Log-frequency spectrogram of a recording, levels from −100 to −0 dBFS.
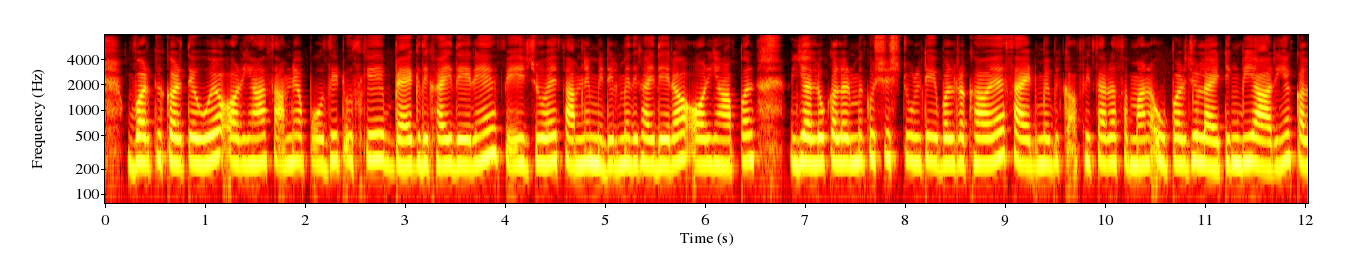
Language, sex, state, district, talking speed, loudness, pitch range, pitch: Hindi, female, Bihar, East Champaran, 235 wpm, -21 LUFS, 230-250 Hz, 240 Hz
